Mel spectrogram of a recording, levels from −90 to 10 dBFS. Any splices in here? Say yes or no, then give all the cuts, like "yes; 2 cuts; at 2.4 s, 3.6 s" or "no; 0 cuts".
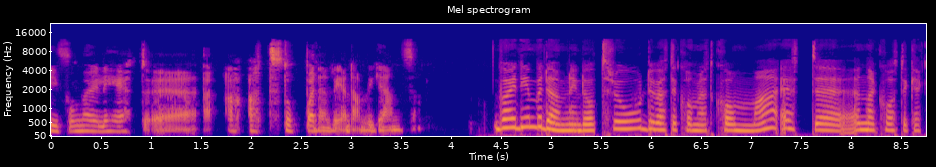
yes; 1 cut; at 5.4 s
